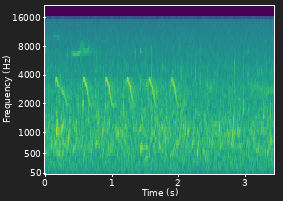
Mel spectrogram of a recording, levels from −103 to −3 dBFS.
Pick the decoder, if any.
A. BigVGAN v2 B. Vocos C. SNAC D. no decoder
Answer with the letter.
D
